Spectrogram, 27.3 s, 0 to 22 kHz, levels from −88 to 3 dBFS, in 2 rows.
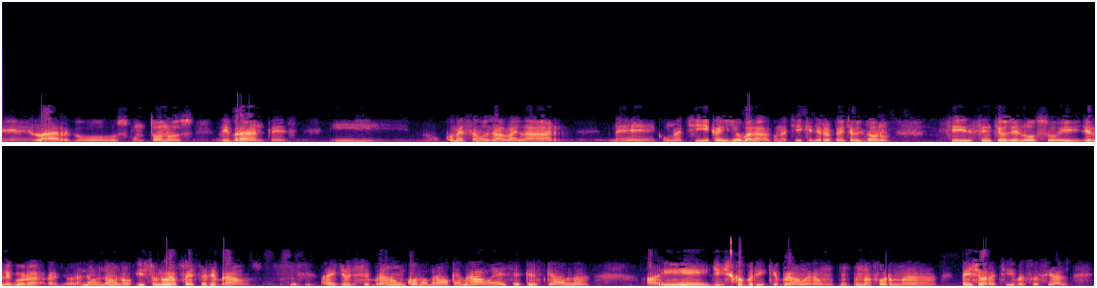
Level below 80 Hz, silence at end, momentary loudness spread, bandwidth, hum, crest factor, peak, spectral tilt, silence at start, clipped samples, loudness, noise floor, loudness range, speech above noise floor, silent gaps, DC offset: -52 dBFS; 0.05 s; 16 LU; 8 kHz; none; 18 dB; 0 dBFS; -6 dB/octave; 0 s; under 0.1%; -17 LUFS; -49 dBFS; 4 LU; 32 dB; none; 0.1%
